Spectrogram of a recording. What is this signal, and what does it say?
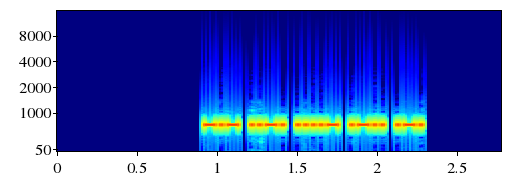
Morse code, heard as a keyed tone, about 51 wpm, 700 Hz. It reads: KF4LR
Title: USA Call Signs - 5 Characters - Repeated 3x - 50wpm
